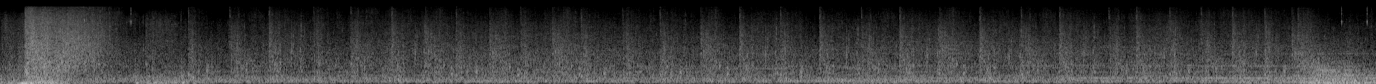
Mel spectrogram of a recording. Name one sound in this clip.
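Footsteps splash steadily through shallow water.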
